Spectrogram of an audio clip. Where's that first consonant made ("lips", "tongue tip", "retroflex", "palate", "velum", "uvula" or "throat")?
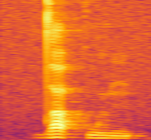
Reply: tongue tip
